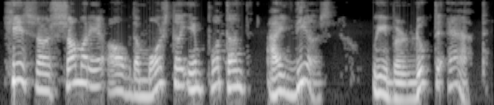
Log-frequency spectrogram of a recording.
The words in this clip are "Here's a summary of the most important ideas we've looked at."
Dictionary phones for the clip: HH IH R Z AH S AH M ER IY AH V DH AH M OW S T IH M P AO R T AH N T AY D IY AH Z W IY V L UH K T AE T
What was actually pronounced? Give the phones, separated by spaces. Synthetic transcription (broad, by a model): HH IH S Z AH S AH M ER IY AH V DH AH M OW S T IH M P AO R T AH N T AY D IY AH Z W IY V L UH K T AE T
